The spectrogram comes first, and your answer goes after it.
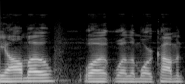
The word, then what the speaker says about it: llamo: be Escuella, you know, because in Spanish the double L is pronounced like a Y, say me llamo, one of the more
